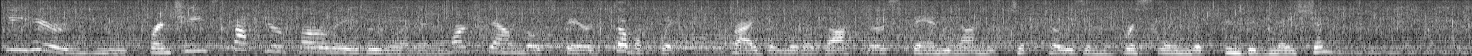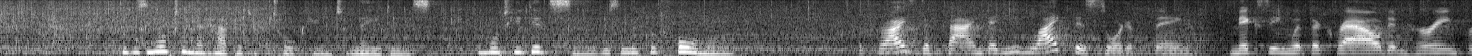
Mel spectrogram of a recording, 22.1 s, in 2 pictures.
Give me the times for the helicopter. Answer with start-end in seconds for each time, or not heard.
0.0-20.1.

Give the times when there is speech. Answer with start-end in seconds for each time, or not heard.
0.0-10.1, 11.8-16.6, 17.4-22.0.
